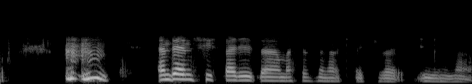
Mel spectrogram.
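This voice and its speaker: A woman speaks with a non-native accent at a fairly low pitch. Her intonation is lively. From Kazakhstan. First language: not English. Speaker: artist. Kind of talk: panel discussion. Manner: halting.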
